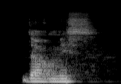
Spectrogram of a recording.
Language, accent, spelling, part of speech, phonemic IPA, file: French, Canada, dormisses, verb, /dɔʁ.mis/, LL-Q150 (fra)-dormisses.wav
- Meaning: second-person singular imperfect subjunctive of dormir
